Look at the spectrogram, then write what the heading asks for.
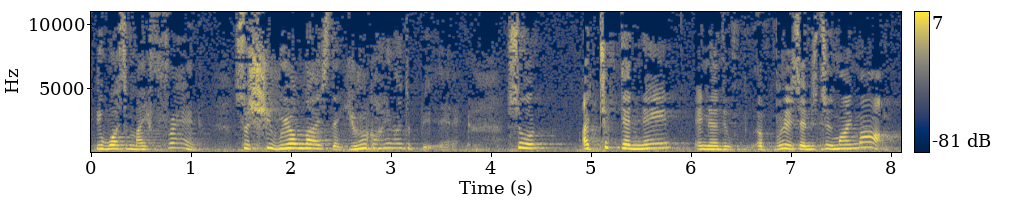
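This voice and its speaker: A woman from Korea with a heavy Korean accent, preaching a sermon in a halting way, with many fillers and restarts. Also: high voice, expressive, big-room sound, a little hiss or hum.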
